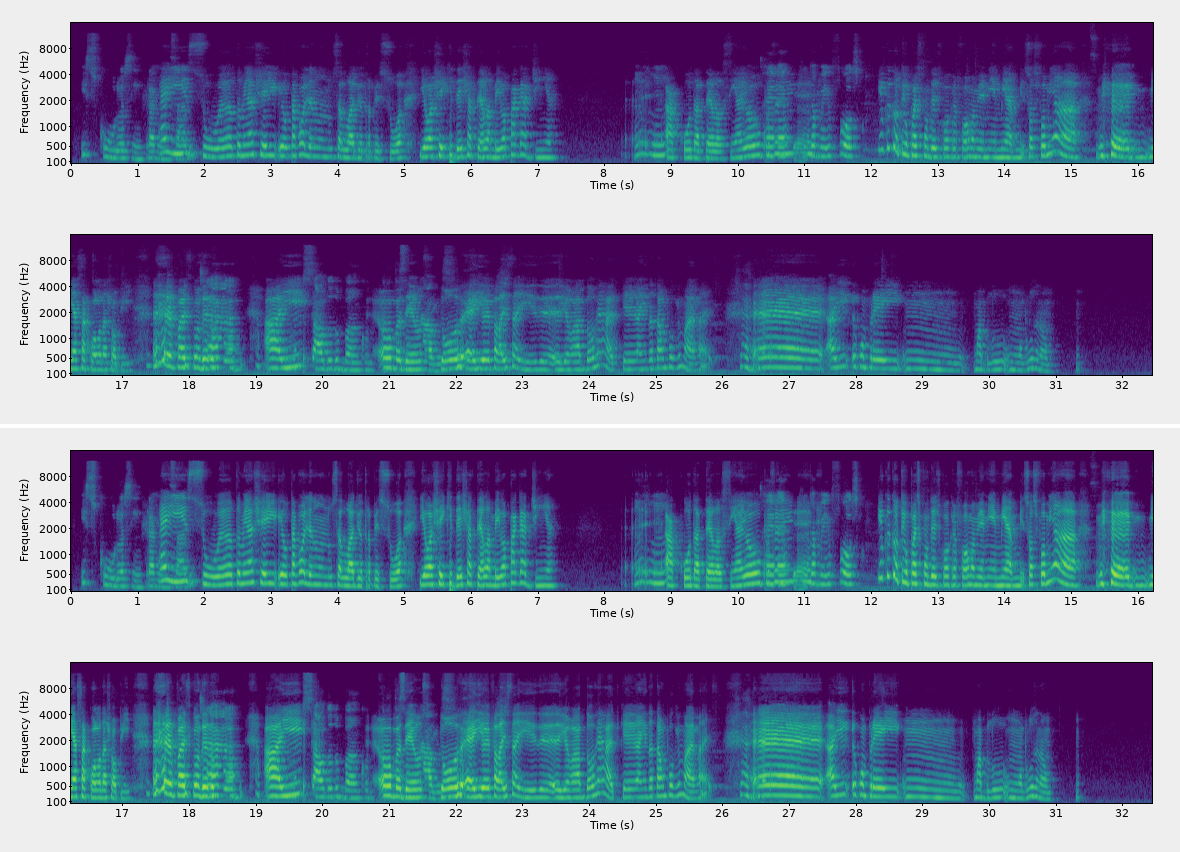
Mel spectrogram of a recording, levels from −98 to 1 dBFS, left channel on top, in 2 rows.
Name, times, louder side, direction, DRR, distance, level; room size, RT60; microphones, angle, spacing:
voice 1, 0.1-1.9 8.4-9.0 10.4-10.8 11.1-11.8 18.2-18.7 19.4-21.8 26.3-26.6, right 3 dB, 35° right, 0.8 m, -34 dB
voice 2, 1.3-7.3 8.5-11.1 12.1-19.9 20.8-30.9, right 6 dB, 75° right, 0.4 m, -27 dB
sound 1, 11.3-29.6, right 1 dB, 15° left, 2.4 m, -53 dB
10.0 x 4.2 x 2.8 m
head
